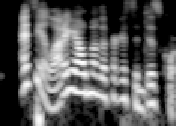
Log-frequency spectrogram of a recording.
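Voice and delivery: high chipmunk-style voice. Imitating how another speaker sounded earlier: imitating Suni sounding like a chipmunk. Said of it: "does Suni sound like a chipmunk".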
